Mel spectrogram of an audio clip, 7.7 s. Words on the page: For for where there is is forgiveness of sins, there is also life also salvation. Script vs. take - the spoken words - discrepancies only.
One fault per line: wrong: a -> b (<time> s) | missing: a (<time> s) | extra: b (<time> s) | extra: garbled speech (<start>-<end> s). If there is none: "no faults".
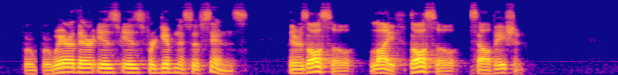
no faults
